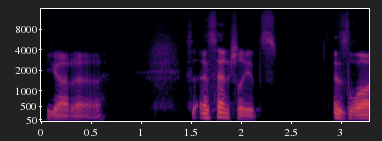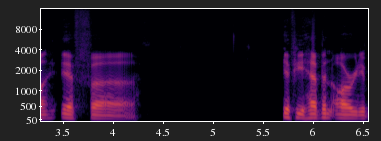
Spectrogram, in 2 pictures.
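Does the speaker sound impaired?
No.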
